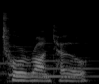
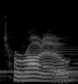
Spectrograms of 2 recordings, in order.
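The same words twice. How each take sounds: First: The word is said fully, sounding every letter. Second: The word is said in a shortened, reduced form. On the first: This is how outsiders read it from the spelling. "like how it's actually spelled" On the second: This is how local people say it. "if you talk to anyone from from Toronto, they're going to pronounce it as Toronto"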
